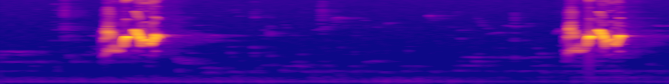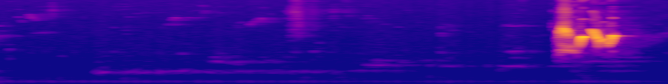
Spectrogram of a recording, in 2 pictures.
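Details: Sooty-headed bulbul lure call meant to draw in wild bulbuls and prompt quiet birds to sing: three short, bubbly, warbling phrases spaced about two and a half seconds apart, with a low hum early on.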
